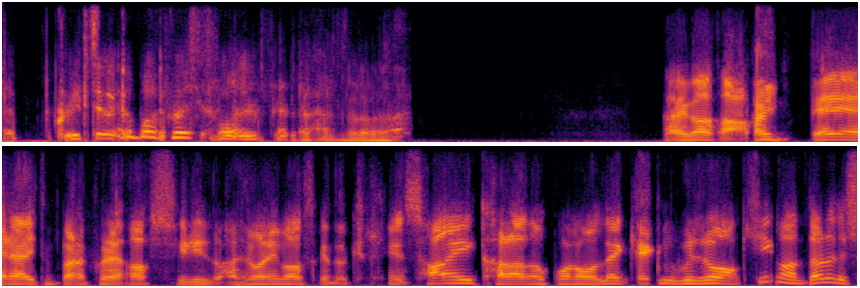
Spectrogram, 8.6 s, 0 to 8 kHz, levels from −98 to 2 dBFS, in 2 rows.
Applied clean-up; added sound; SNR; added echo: neural diffusion model UNIVERSE++.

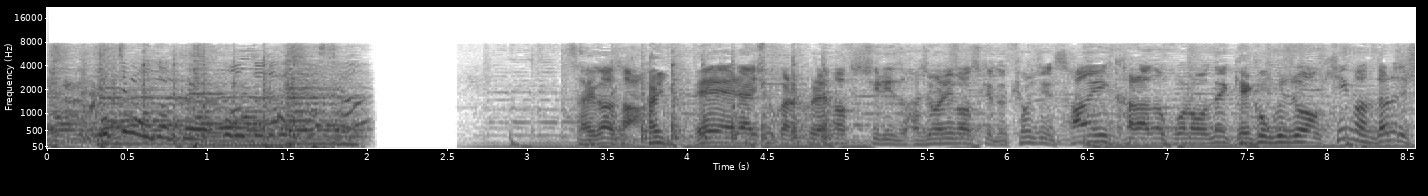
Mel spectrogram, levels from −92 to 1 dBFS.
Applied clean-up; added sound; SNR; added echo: none; Tools; 8 dB; none.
